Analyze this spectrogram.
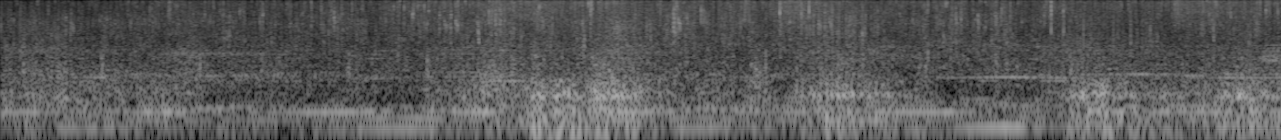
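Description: Footsteps crunch on dry ground and straw.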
